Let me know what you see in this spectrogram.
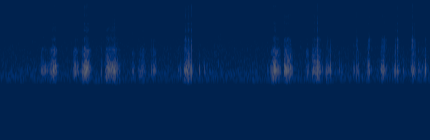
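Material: Paper.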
